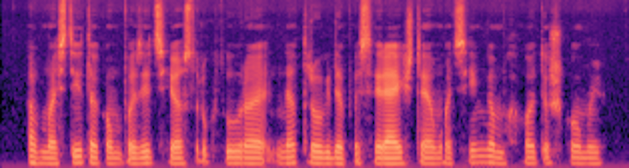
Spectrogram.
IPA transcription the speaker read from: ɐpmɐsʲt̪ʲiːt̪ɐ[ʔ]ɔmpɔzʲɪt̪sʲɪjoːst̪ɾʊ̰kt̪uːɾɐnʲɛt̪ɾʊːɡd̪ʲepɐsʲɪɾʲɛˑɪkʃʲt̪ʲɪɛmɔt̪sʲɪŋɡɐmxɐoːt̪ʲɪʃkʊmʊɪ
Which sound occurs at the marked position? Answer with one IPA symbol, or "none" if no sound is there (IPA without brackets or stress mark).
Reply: k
